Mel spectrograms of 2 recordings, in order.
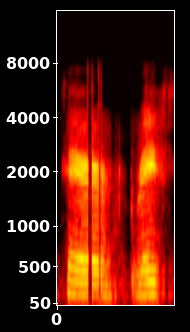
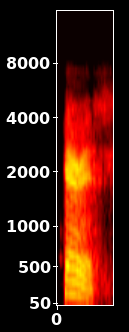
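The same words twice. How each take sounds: First: The second syllable has a full vowel. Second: The second syllable has a reduced vowel. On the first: The speaker calls it wrong. "I don't say terrace" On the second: The speaker calls it right. "You can hear how it's the second syllable becomes reduced"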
